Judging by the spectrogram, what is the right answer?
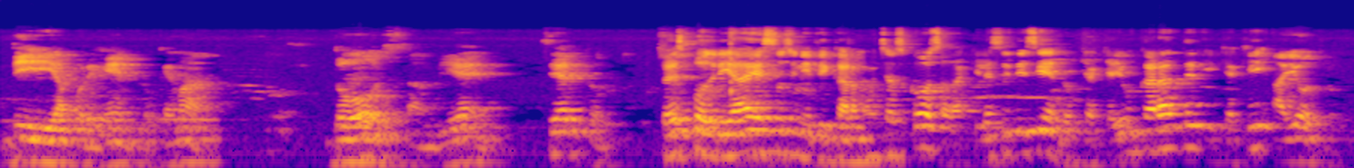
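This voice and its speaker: Man teaching in an echoey classroom. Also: medium pitch. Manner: asks rhetorical questions and answers them himself; repeats key words, stretches words slowly for emphasis. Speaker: computer class instructor. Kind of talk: classroom teaching with questions to students.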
